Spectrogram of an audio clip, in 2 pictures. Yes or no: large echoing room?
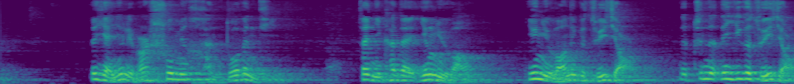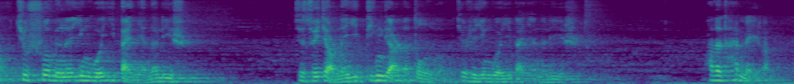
yes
